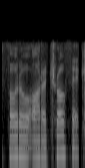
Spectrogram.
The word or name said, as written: photoautotrophic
